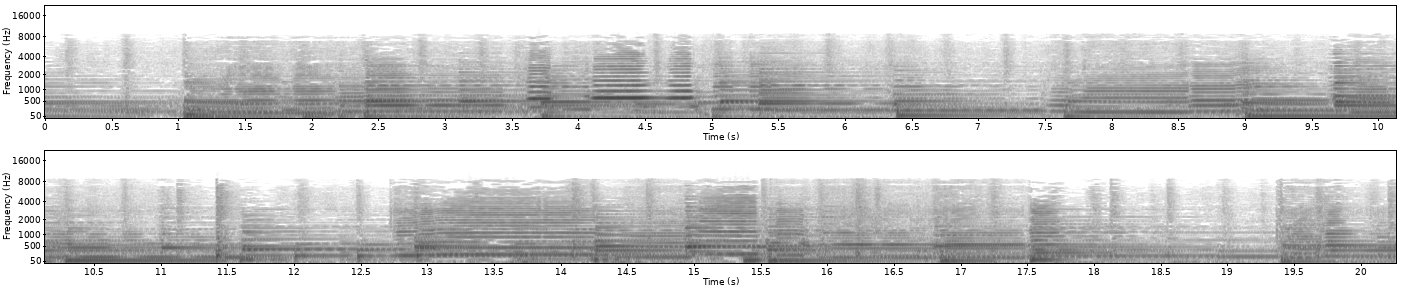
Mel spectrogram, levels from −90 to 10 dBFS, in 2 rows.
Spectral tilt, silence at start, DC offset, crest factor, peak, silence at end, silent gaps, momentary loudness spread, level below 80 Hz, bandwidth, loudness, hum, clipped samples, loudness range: -6 dB/octave; 0 s; under 0.1%; 18 dB; -12 dBFS; 0 s; none; 13 LU; -40 dBFS; 9.2 kHz; -31 LUFS; none; under 0.1%; 7 LU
